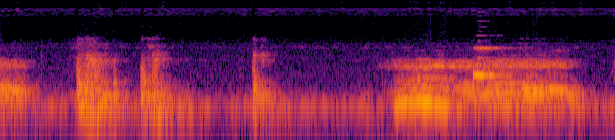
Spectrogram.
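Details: Laerdal MegaCode Kelly Advanced simulator manikin voice, simulated: quick, effortful gasping breaths and a strained voiced moan imitating shortness of breath.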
